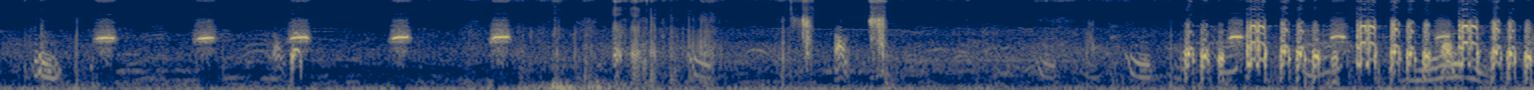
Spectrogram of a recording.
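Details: Teetar, the grey francolin, Desi or Dakhni type: five evenly spaced high whistled notes, scattered softer sounds, then a loud rush of harsh, crowded grating notes at the end.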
